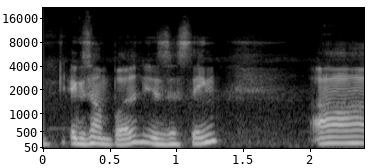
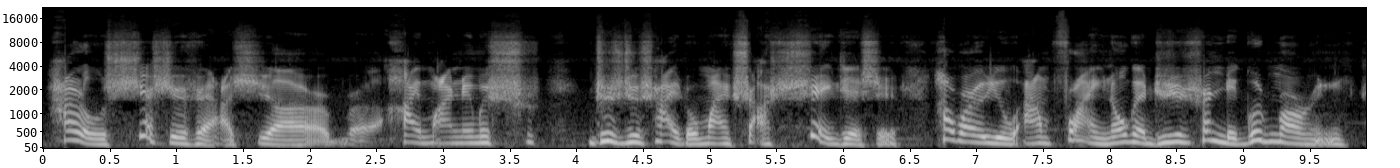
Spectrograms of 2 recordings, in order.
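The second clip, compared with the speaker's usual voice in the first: halting, slurred mock British accent; badly faked British accent with shushing stammers; attempted British accent; slower than usual. Shown as a demonstration. Speaker showing listeners how British English sounds, shaky British accent attempt. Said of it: "if you went to the British accent".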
